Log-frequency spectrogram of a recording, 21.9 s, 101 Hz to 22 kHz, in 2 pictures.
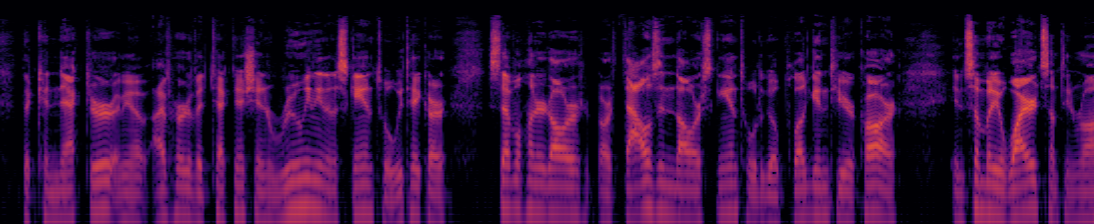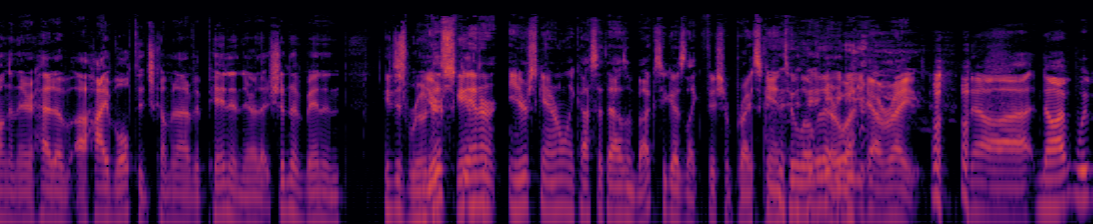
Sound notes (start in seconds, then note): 18.6 laughs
